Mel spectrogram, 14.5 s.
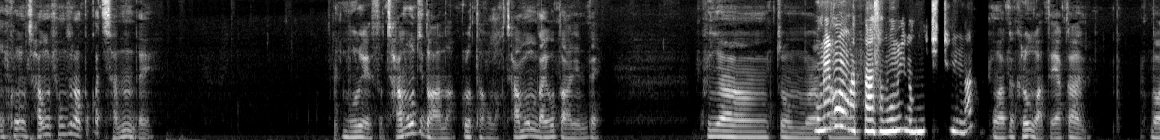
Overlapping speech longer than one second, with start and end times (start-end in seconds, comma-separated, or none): none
